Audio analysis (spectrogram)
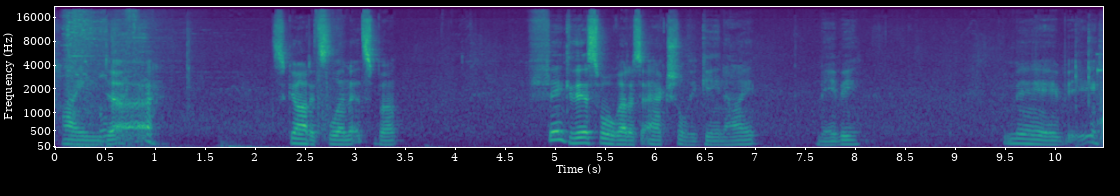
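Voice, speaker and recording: A man giving casual solo commentary as a game streamer, musing aloud in short, halting remarks. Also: medium pitch, darkish tone, slight background noise.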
